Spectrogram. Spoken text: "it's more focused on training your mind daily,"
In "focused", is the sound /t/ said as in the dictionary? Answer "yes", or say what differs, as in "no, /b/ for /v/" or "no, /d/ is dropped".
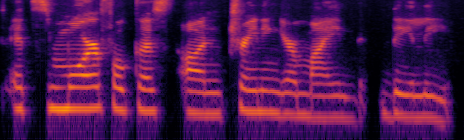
yes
